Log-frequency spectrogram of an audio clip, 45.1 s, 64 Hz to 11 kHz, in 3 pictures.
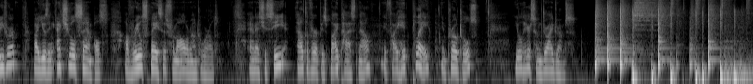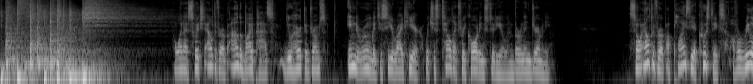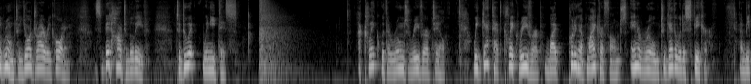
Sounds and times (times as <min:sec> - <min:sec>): Speech: 0:00.0 - 0:04.4, 0:05.0 - 0:09.6, 0:10.3 - 0:11.6, 0:18.6 - 0:26.2, 0:27.6 - 0:35.0, 0:37.1 - 0:45.1
Music: 0:11.9 - 0:18.6.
